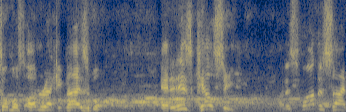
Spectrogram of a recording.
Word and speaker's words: Kelce: If we would put the split screen up, see the guys in the truck, they're putting the pressure on Kelsey. Kelsey's almost unrecognizable. And it is Kelsey.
